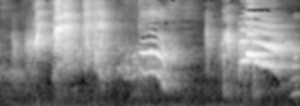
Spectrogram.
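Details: Indian ringneck parakeet, a green pet parrot, calling indoors: harsh broadband squawks with a falling, sliding note near the middle and a brighter screech at the end.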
